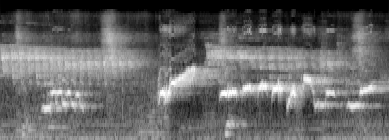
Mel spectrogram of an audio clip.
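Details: Lure song of a white-rumped shama: harsh buzzy rasps give way to a bright upslurred whistle and a quick string of clear, warbling notes, over a low background hum.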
